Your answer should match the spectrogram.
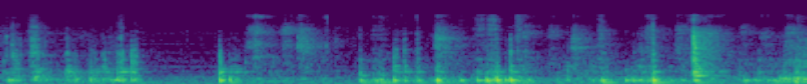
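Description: Handling noise as fingers fit a thin shim and the saddle into a guitar bridge's saddle slot: irregular small clicks, taps and rubbing, with sharper clicks about a second in and near the end.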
